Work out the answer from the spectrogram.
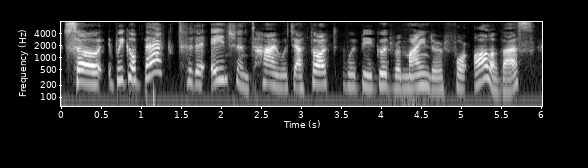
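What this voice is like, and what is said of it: Slight Swedish accent. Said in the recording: “if you hear my little accent that I have left ... Swedish”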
